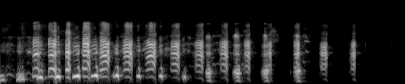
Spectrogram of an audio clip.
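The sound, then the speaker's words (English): A person imitates a chicken with a rapid run of nasal, squawking clucks that gradually slow and space out, ending in a few sharp isolated squawks, fairly loud. “And I'm a fuck chicken now.”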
